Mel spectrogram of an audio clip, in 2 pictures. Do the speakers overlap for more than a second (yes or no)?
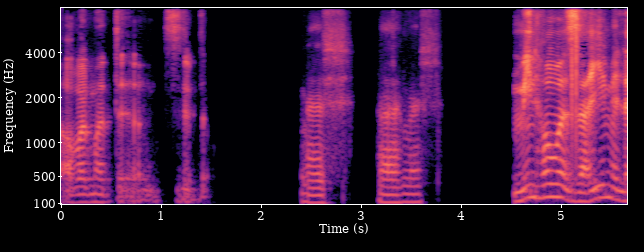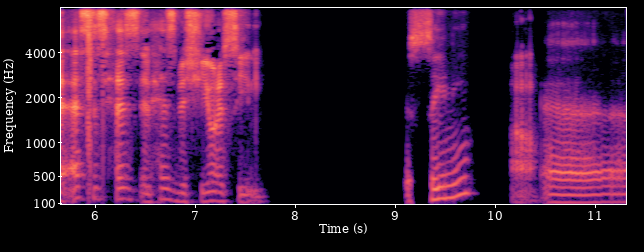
no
